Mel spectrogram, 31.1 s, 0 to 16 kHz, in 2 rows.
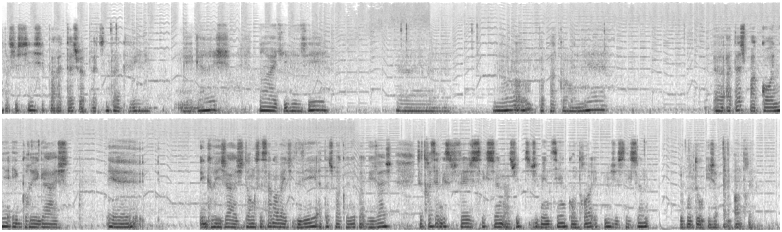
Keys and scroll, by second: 29.8 Return.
